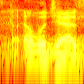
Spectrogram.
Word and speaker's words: Elajjaz: You say his name right first if he's going to be a Desert Island streamer. No, it's Elajjaz is correct.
